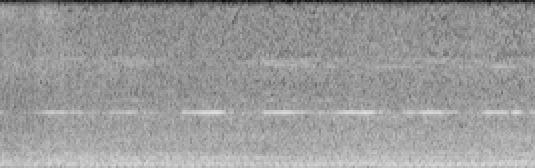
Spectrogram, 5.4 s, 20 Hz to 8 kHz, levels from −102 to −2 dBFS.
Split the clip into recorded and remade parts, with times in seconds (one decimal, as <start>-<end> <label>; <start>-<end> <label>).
0.0-5.4 recorded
